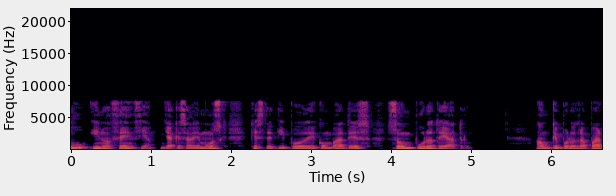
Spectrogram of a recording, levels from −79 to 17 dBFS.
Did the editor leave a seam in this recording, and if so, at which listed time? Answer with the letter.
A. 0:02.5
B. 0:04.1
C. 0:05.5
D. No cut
D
